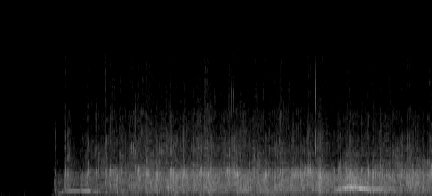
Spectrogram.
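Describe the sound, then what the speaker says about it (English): After a brief near-silent start, a sustained round of hand claps begins suddenly and continues evenly at moderate loudness, swelling slightly toward the end with no talking. "Hand claps to that."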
